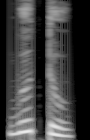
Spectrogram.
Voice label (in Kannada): "ಗುತ್ತು", Kannada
